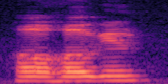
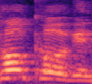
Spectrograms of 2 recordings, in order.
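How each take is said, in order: First: The name is said in a slurred rapper imitation. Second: The name is said in a plain normal voice.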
